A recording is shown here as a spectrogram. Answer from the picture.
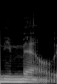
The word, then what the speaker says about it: Niemel: Well, my name is Leroy Niemel. I live Niemel. – In Niemel, it is. – Okay. – Niemel is the Dutch pronunciation.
